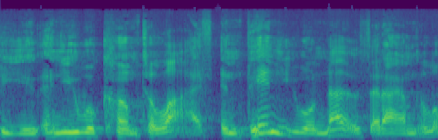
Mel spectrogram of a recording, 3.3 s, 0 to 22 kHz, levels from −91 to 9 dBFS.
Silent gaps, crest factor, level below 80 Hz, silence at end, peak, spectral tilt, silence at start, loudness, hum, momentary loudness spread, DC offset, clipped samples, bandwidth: none; 16 dB; -60 dBFS; 0 s; -2 dBFS; -3 dB/octave; 0 s; -17 LUFS; none; 5 LU; under 0.1%; under 0.1%; 16.5 kHz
